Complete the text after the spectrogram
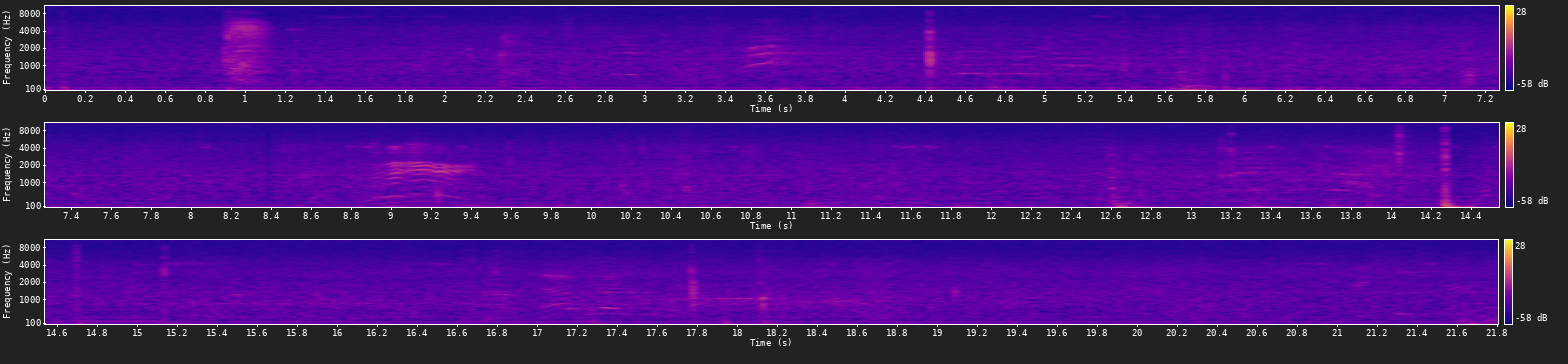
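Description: Cows chew and snuffle close by.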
